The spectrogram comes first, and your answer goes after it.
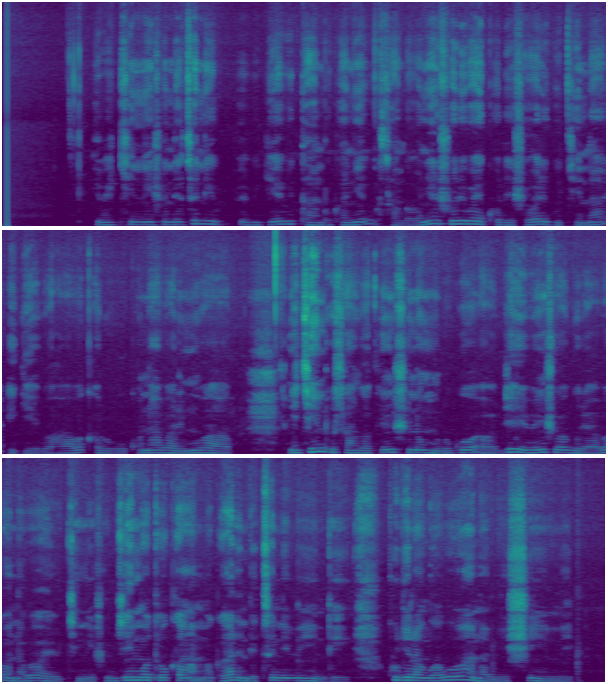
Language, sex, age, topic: Kinyarwanda, female, 18-24, education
